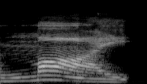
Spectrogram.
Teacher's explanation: this vowel diphthongized so it starts off with something like a and it ends up as something like ear so might okay your tongue goes for a little wonder it's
